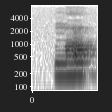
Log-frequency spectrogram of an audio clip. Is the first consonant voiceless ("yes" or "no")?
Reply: no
